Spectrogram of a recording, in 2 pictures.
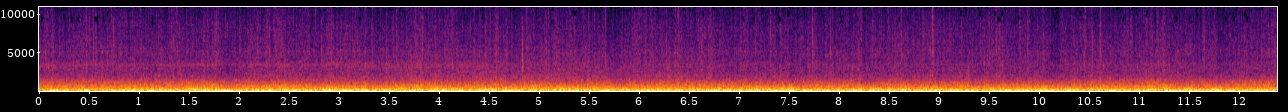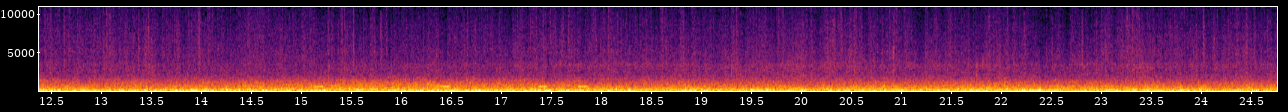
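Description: Windscreen wipers sweep back and forth.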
